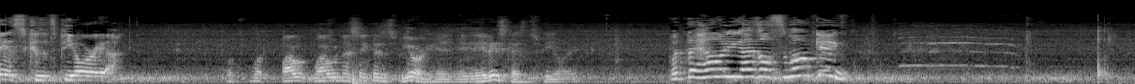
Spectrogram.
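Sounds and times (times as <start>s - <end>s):
speech: 0.0s - 1.4s, 2.3s - 6.0s, 6.7s - 8.7s, 11.0s - 11.2s
constant low noise: 0.0s - 11.3s
cat meowing: 8.9s - 10.4s.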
